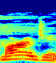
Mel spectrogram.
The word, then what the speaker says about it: Mara Jade: I only used him because I couldn't remember how to pronounce Mara Jade. Is it Mara? Mara Jade. Mara Jade.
